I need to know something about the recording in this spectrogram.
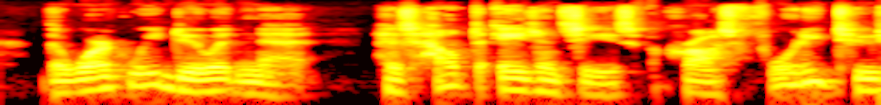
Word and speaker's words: KNET: lead forensic specialist for kn-e-t pronounced net thank you for joining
